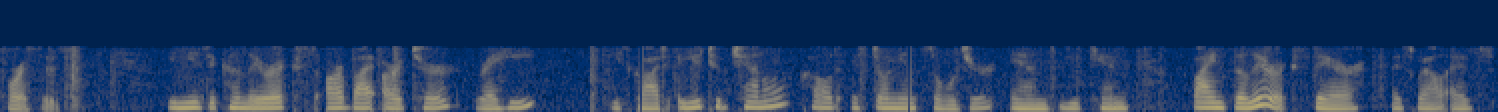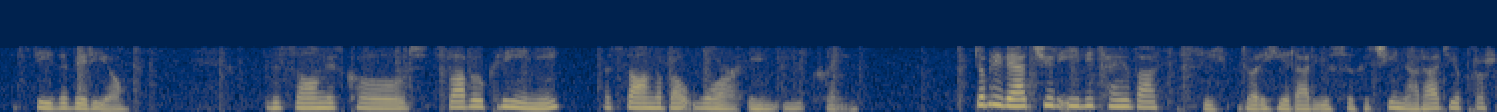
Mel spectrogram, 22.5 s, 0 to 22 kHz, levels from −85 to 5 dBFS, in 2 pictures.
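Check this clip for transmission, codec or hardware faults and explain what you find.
One transmission fault is present: packet loss filled with silence, at 4.79–4.81 s, 6.80–6.82 s and 20.92–20.94 s. Each 20 ms gap, which fits two lost 10 ms packets, becomes silence with hard edges, a flat waveform line and a blank vertical strip on a spectrogram. The room noise, about 23 dB below the speech, drops out inside each gap, and the G.711 telephone band stops at 4 kHz.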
